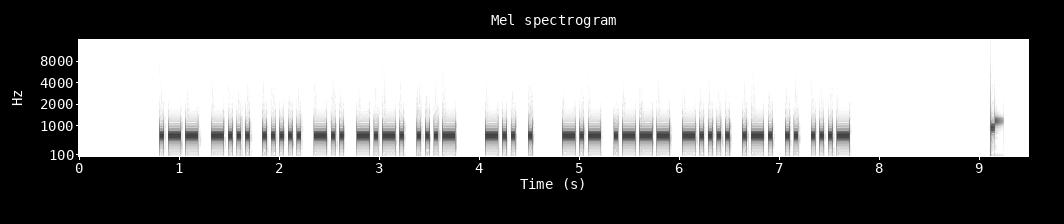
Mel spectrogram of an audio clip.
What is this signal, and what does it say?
Morse code, heard as a keyed tone, about 28 wpm, 700 Hz. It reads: WB5DCV DE KJ6RIV
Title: USA Callsign DE Callsign - 6 Characters - 28wpm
